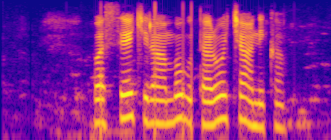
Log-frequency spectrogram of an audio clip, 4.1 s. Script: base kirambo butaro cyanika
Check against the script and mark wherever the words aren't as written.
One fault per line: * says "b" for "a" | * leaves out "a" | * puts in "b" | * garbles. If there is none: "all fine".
all fine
